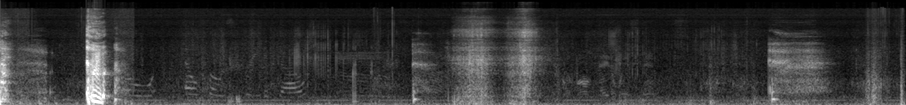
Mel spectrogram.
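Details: Adult with a common cold: a single loud, harsh cough followed by soft breathing and sniffling.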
